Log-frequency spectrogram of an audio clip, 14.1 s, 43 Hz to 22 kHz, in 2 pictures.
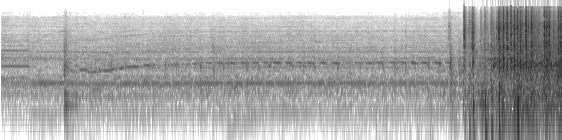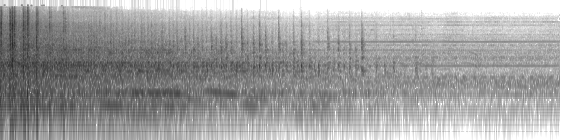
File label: AIRCRAFT P-40 KITTYHAWK STARTUP MISS-FIRE; P-40 Kittyhawk / Warhawk / Tomahawk; Airplanes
